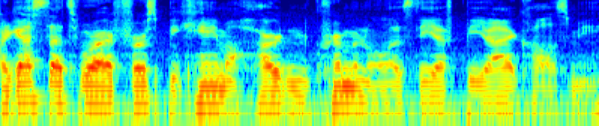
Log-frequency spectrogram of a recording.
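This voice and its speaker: A normal speaking voice from a man, medium in pitch, with ordinary pitch variation and a moderate pace. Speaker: podcast host. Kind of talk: scripted narration.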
